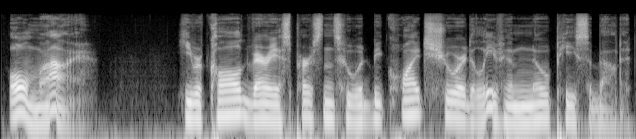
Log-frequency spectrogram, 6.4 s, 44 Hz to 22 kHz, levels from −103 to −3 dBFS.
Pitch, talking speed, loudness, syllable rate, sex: 105 Hz, 170 wpm, -18 LUFS, 5.0 syllables/s, male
